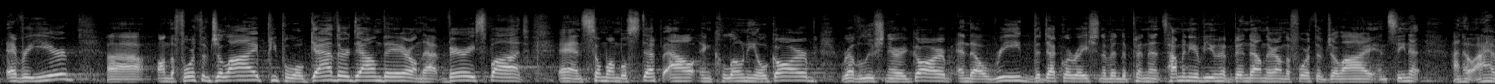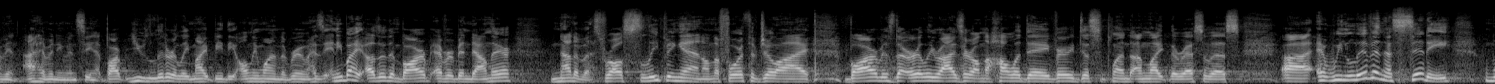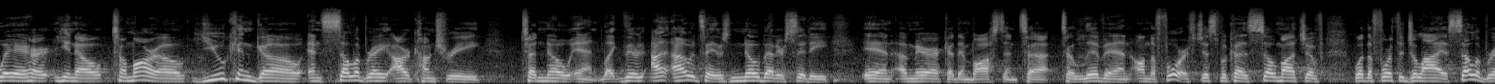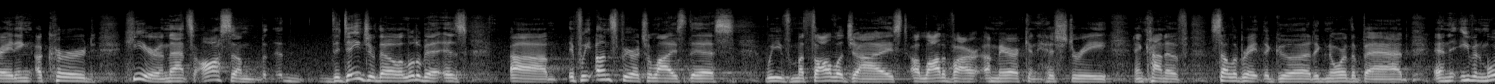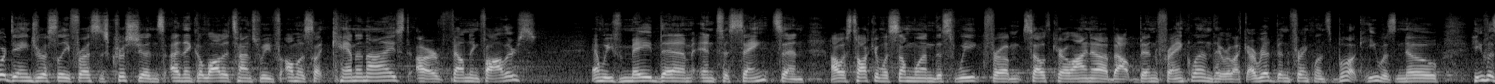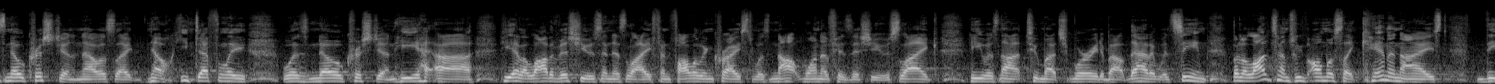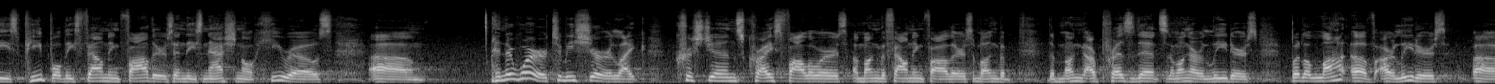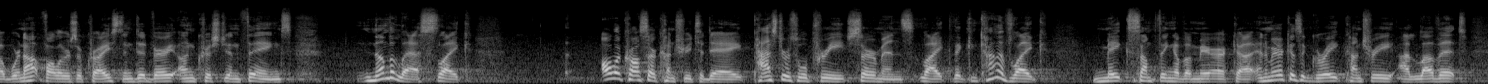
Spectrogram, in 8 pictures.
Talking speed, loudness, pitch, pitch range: 195 wpm, -21 LUFS, 145 Hz, 135-165 Hz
